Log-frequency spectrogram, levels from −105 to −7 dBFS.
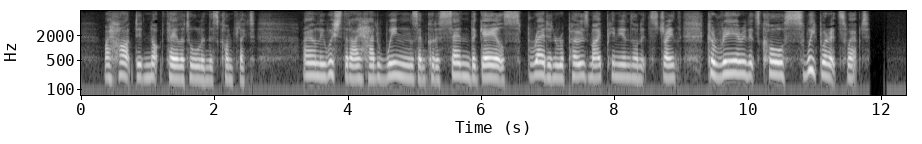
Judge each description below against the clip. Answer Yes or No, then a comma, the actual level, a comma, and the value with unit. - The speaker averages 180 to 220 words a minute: Yes, average, 185 wpm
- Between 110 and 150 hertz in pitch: No, high, 195 Hz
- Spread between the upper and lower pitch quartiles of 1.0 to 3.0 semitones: Yes, narrow, 2.6 semitones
